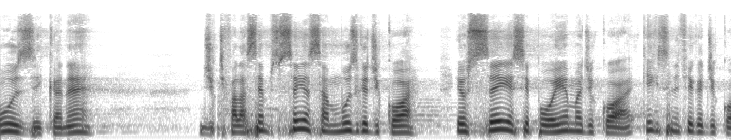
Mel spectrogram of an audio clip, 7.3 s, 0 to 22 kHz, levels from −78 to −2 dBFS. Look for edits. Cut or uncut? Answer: cut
